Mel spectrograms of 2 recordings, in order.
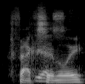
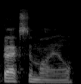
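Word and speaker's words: facsimile: Um, so they're bringing out a Dark Knight Returns faximile tomorrow. Yeah. Yeah. Yeah. Why do you think it's coming out tomorrow? Is that how you say that? Faximile. Yes. It's not faximileo.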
